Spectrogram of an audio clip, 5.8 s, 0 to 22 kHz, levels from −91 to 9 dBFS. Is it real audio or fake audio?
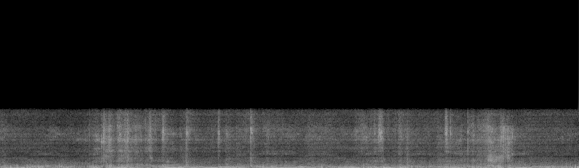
fake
